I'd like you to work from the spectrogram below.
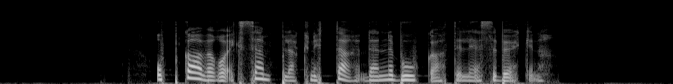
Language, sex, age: Norwegian, female, 39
